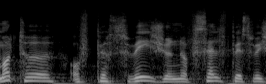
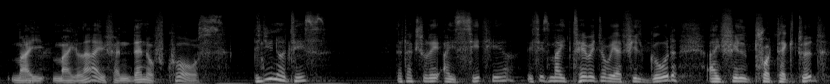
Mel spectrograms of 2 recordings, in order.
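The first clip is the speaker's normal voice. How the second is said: normal talking voice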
